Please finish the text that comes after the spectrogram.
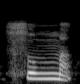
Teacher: ثم میم پہ غنہ زمانی ہو رہا ہے تو الف کے برابر رکیں گے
